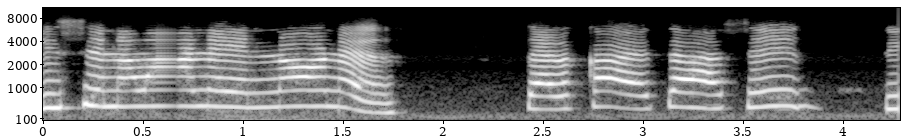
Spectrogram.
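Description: A child singing: one long held note, then after a short pause several short sung syllables on a high, fairly steady pitch.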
